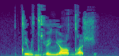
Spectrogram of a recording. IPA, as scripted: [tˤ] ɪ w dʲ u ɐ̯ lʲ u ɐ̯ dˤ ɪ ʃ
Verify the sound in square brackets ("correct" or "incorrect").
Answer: incorrect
